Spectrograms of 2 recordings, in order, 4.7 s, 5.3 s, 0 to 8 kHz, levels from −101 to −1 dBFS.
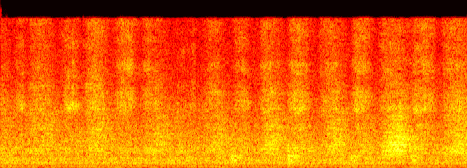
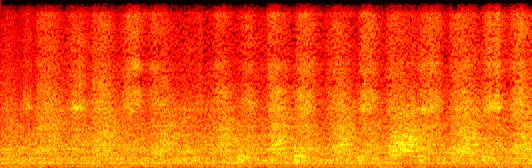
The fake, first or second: second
